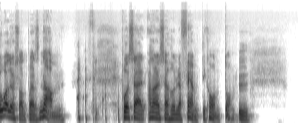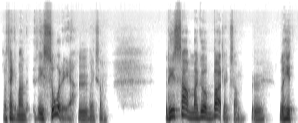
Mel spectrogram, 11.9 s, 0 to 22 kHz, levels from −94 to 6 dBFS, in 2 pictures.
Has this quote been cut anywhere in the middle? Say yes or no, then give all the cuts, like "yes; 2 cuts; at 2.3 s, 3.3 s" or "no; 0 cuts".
yes; 3 cuts; at 1.5 s, 7.8 s, 10.4 s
